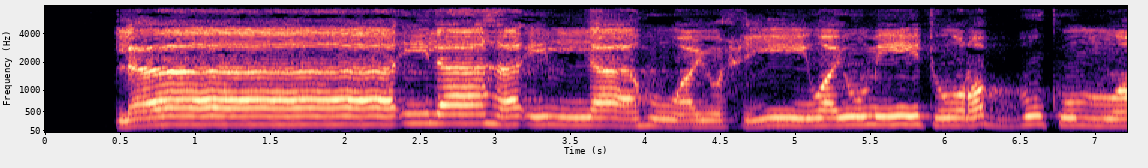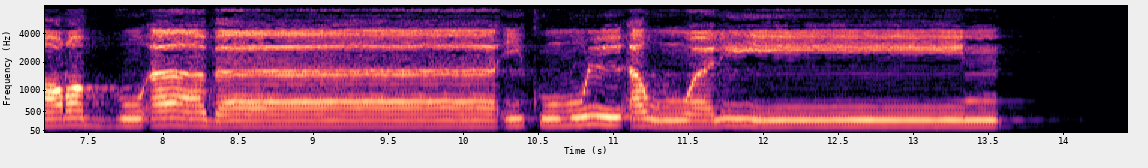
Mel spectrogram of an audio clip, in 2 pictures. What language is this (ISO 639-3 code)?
ara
